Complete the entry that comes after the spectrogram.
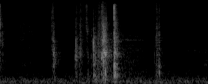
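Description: Tarot cards being shuffled and pulled from the deck, a few quick papery riffles and snaps up close, with no talking.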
